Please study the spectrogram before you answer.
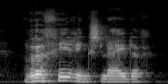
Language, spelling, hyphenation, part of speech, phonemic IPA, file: Dutch, regeringsleider, re‧ge‧rings‧lei‧der, noun, /rəˈɣeːrɪŋsˌlɛi̯dər/, Nl-regeringsleider.ogg
- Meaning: head of government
